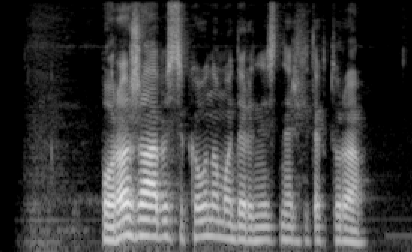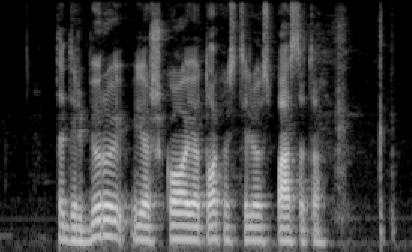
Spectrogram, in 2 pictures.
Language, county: Lithuanian, Kaunas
